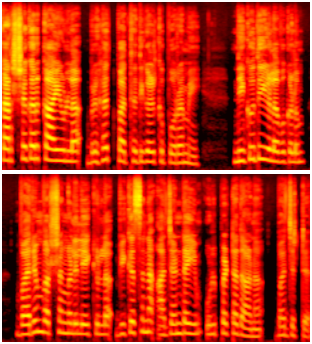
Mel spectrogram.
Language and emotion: Malayalam, neutral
